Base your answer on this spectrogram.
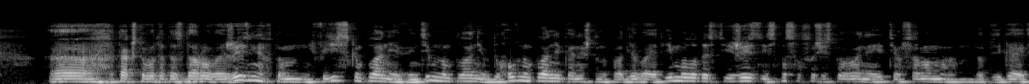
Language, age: Russian, 40-59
